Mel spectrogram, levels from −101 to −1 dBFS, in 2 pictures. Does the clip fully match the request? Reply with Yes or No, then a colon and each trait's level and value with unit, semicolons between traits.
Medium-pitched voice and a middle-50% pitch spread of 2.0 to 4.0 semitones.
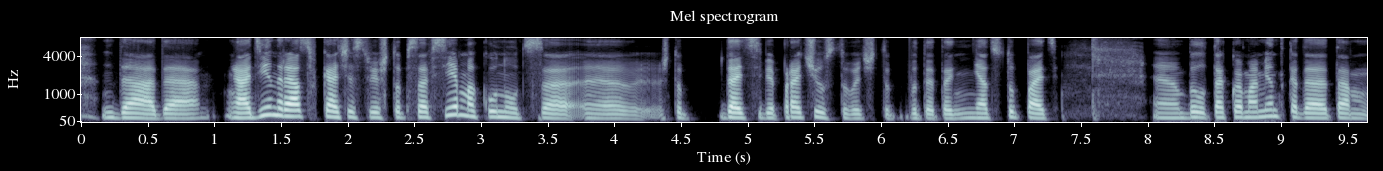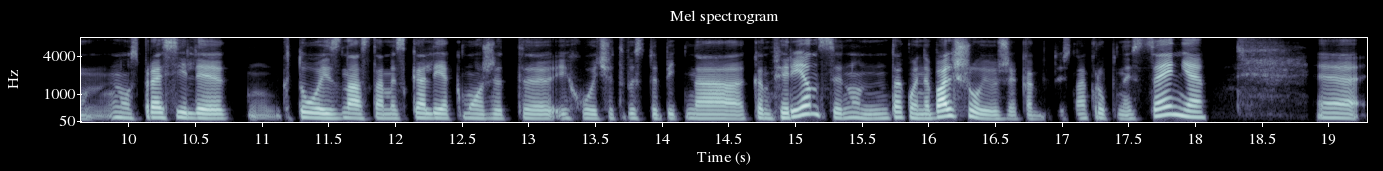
Yes: medium, 165 Hz; average, 3.4 semitones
